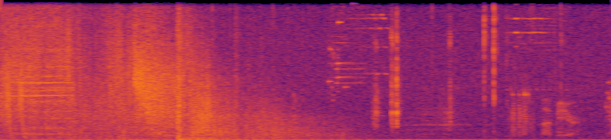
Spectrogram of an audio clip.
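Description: A mech firing MRM missiles in Roguetech, a rushing launch whoosh that swells and fades, followed by scattered clicks and light impacts, with a voice talking over part of it.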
